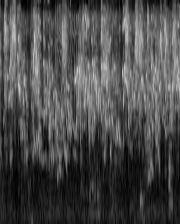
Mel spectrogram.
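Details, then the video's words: Chirping from a breeding pair of budgies: busy, high warbled chatter mixing clear whistled notes and harsh squawky bits, nearly nonstop. "Beautiful Budgies Chirping Sounds"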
